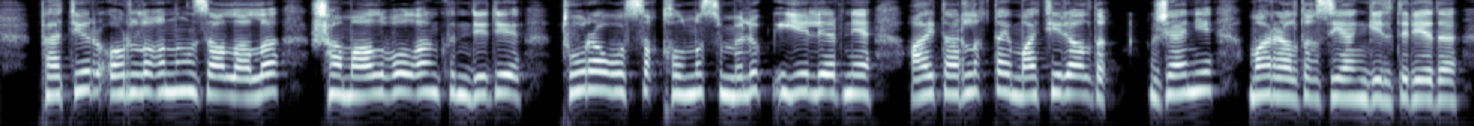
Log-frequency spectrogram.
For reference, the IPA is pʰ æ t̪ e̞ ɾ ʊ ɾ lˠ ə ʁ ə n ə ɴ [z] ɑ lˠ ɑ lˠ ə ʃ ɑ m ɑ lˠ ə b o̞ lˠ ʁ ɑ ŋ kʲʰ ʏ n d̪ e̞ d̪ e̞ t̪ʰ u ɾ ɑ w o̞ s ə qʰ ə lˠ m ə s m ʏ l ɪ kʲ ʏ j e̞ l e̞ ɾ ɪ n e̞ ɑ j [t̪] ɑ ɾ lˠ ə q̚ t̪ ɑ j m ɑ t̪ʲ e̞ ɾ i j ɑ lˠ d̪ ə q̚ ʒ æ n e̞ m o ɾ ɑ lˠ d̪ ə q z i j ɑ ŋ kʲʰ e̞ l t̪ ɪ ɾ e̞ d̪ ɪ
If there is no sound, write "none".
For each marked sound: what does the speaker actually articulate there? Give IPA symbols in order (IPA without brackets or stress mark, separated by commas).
z, t̪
